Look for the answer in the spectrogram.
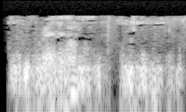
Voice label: Sheriff Dispatch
